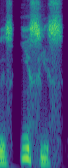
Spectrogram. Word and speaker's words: ISIS: Let's start with this band, which is called ISIS, or in the Spanish pronunciation, it is ISIS, because this is a Mexican band.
